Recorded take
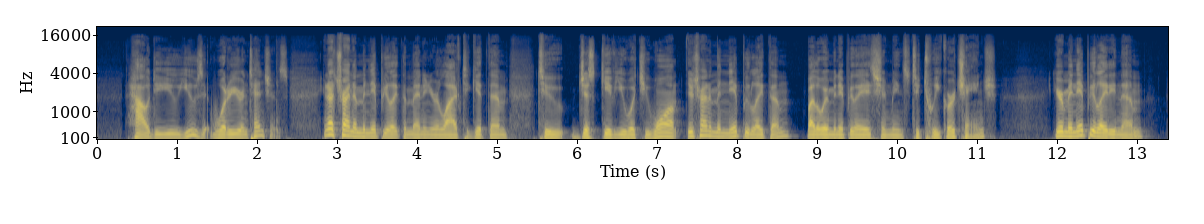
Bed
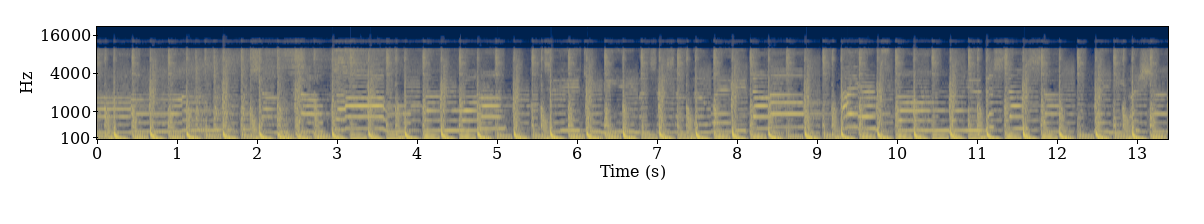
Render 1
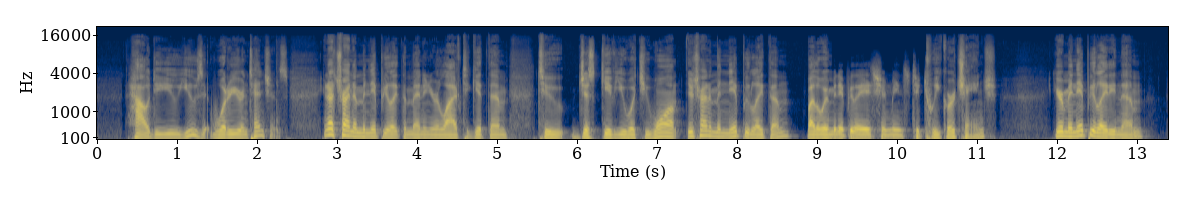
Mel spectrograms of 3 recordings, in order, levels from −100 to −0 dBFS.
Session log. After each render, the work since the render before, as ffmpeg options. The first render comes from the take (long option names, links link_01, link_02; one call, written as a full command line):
ffmpeg -i in.wav -filter_complex "[0:a]asettb=1/sr,asplit=3[link_01][link_02][link_03];[link_01]atrim=end=9.194[link_04];[link_02]atrim=start=9.19:end=10.38,asetpts=PTS-STARTPTS,afade=type=in:duration=0.004:curve=qsin,afade=type=out:start_time=1.186:duration=0.004:curve=qsin,highpass=120,equalizer=frequency=150:width_type=q:width=4:gain=10,equalizer=frequency=220:width_type=q:width=4:gain=-6,equalizer=frequency=360:width_type=q:width=4:gain=10,equalizer=frequency=1600:width_type=q:width=4:gain=-3,lowpass=frequency=3100:width=0.5412,lowpass=frequency=3100:width=1.3066[link_05];[link_03]atrim=start=10.376[link_06];[link_04][link_05]acrossfade=duration=0.004:curve1=hsin:curve2=qsin[link_07];[link_07][link_06]acrossfade=duration=0.004:curve1=qsin:curve2=hsin" out.wav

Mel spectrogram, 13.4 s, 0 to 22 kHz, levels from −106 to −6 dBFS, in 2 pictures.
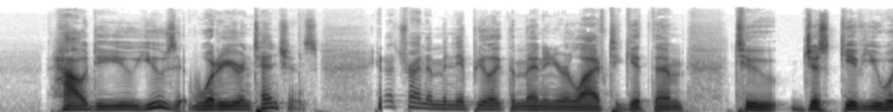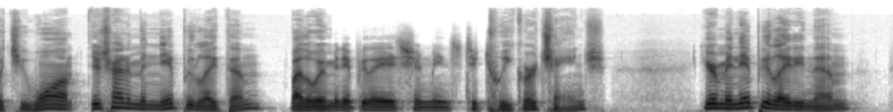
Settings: ffmpeg -i in.wav -filter_complex "[0:a]asplit=2[link_01][link_02];[link_01]atrim=end=2.87,asetpts=PTS-STARTPTS,afade=type=out:start_time=2.866:duration=0.004:curve=hsin[link_03];[link_02]atrim=start=2.87,asetpts=PTS-STARTPTS,afade=type=in:duration=1.17[link_04];[link_03][link_04]concat=n=2:v=0:a=1" out.wav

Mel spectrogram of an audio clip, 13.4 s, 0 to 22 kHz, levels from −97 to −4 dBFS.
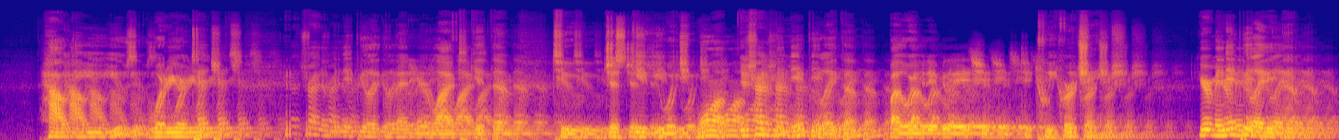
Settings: ffmpeg -i in.wav -filter_complex "[0:a]asplit=2[link_01][link_02];[link_02]adelay=35,volume=-3dB[link_03];[link_01][link_03]amix=inputs=2:normalize=0,asplit=2[link_04][link_05];[link_05]adelay=201,lowpass=frequency=2400:poles=1,volume=-4.5dB,asplit=2[link_06][link_07];[link_07]adelay=201,lowpass=frequency=2400:poles=1,volume=0.48,asplit=2[link_08][link_09];[link_09]adelay=201,lowpass=frequency=2400:poles=1,volume=0.48,asplit=2[link_10][link_11];[link_11]adelay=201,lowpass=frequency=2400:poles=1,volume=0.48,asplit=2[link_12][link_13];[link_13]adelay=201,lowpass=frequency=2400:poles=1,volume=0.48,asplit=2[link_14][link_15];[link_15]adelay=201,lowpass=frequency=2400:poles=1,volume=0.48[link_16];[link_06][link_08][link_10][link_12][link_14][link_16]amix=inputs=6:normalize=0[link_17];[link_04][link_17]amix=inputs=2:normalize=0" out.wav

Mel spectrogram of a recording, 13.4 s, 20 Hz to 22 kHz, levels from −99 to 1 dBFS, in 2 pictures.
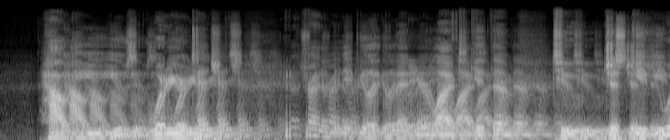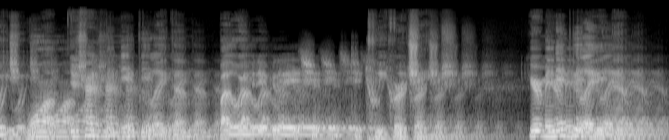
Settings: ffmpeg -i in.wav -af "volume=-2dB" out.wav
